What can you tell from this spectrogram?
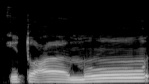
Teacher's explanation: یہاں پر اخفا ہوگا یعنی ناک میں آواز چھپا کر غنہ کرنا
